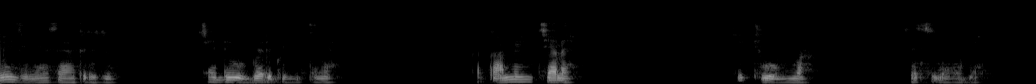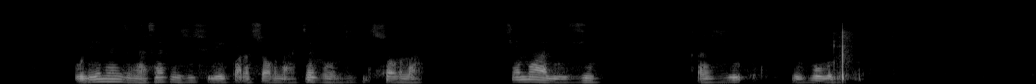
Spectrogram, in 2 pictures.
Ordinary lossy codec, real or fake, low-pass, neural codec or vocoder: MP3, 64 kbps; fake; 7.2 kHz; codec, 44.1 kHz, 2.6 kbps, SNAC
